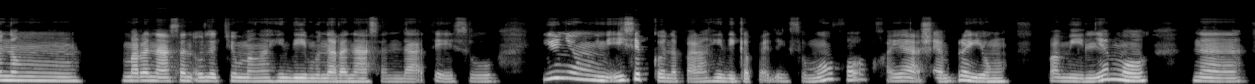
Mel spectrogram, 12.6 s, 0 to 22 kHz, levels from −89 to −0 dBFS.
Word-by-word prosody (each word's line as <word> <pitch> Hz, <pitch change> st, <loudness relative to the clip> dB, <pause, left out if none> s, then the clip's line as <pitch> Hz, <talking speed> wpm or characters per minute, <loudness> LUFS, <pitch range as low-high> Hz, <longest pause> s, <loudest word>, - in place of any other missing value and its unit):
nang 195 Hz, -1 st, +4 dB, 0.9 s
maranasan 180 Hz, -1 st, +3 dB
ulit 170 Hz, 0 st, 0 dB
'yong 170 Hz, -, +1 dB
mga 160 Hz, 0 st, -2 dB
hindi 155 Hz, -1 st, +3 dB
mo 150 Hz, 0 st, 0 dB
naranasan 145 Hz, -1 st, 0 dB
dati, 140 Hz, +2 st, -4 dB
eh. -, -, -8 dB
So 145 Hz, 0 st, -9 dB, 0.5 s
'yon 305 Hz, +2 st, +4 dB
'yong 255 Hz, -4 st, +1 dB
iniisip 205 Hz, +7 st, +3 dB
ko 165 Hz, -8 st, -1 dB
na 145 Hz, -1 st, -4 dB
parang 145 Hz, +2 st, -3 dB
hindi 150 Hz, -3 st, 0 dB
ka 135 Hz, -2 st, -2 dB
pwedeng 150 Hz, 0 st, -8 dB
sumuko, 210 Hz, -, -3 dB, 0.2 s
kaya 165 Hz, -2 st, 0 dB
siyempre 160 Hz, +7 st, 0 dB
'yong 150 Hz, -2 st, +2 dB, 0.4 s
pamilya 160 Hz, +6 st, 0 dB
mo 185 Hz, -5 st, +5 dB, 0.5 s
na 155 Hz, -3 st, 0 dB
160 Hz, 130 wpm, -25 LUFS, 150-185 Hz, 0.9 s, mo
